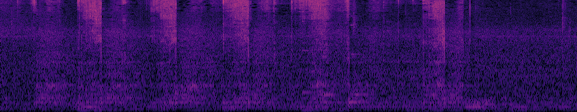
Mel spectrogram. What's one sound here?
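A knife chops quickly on a plastic cutting board.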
